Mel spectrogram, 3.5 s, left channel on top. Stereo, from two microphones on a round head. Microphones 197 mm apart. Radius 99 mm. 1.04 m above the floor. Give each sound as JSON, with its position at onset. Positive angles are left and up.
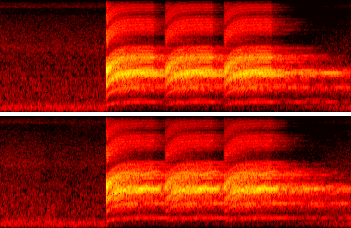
{"t": 1.1, "sound": "an alarm", "side_deg": 15, "distance_m": 0.6}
